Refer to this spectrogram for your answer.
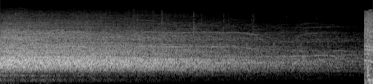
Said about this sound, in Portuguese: Quem gostou, joga a mão e dá um grito, Salvador.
